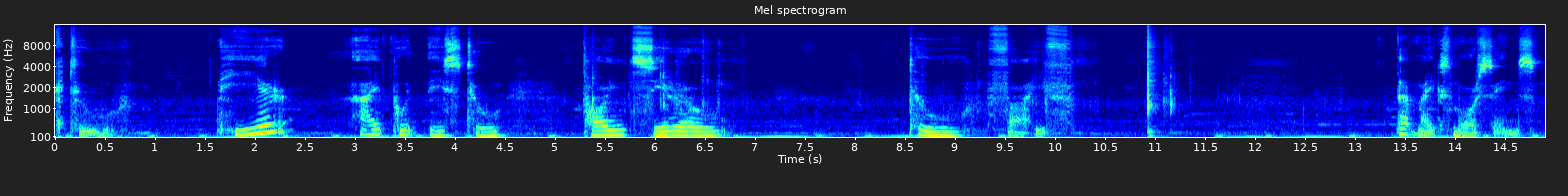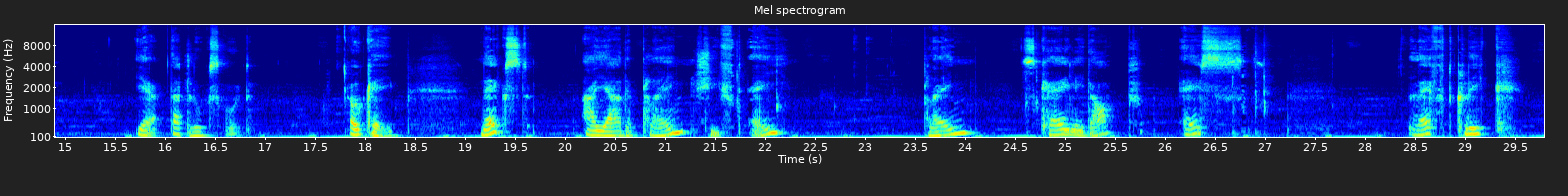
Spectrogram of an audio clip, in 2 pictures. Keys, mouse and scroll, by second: 3.3 click, 5.2-6.0 typing, 8.3-9.8 typing, 11.0 Return, 13.3 middle click, 18.2-19.2 scroll down 1, 19.2-19.5 scroll up 1, 21.6 shift+a, 23.0 click, 24.6 s, 26.6-27.0 typing, 28.4 click, 29.5-29.7 scroll down 1.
